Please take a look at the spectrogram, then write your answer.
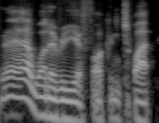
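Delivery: low, offhand brush-off; dismissive. Acted. Telling listeners how to answer a bigot, dismissive. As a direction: mutter it off with a shrug.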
